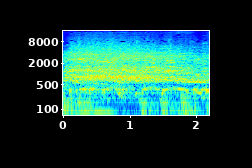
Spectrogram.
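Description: A rap-battle audience breaks into a sudden mass roar of shouting and cheering, a reaction to a punchline landing on the beat, with the hip-hop beat still pulsing under it.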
